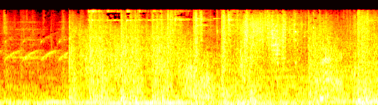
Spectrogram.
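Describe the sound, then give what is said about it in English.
Gunfire as an officer shoots at a window during a bank robbery shootout: dense, sustained crackling bursts that run unbroken through the whole stretch, with no voices. “An officer shoots a window.”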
